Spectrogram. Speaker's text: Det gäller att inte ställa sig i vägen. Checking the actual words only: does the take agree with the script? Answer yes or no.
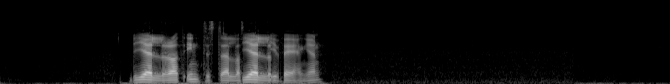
no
